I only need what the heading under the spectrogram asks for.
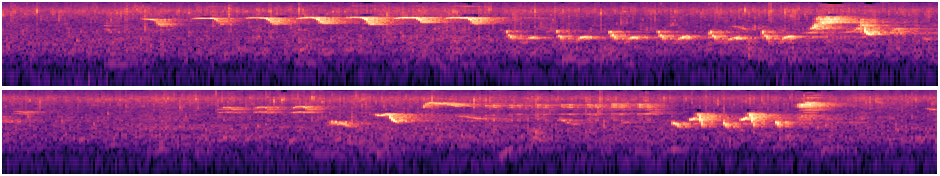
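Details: Common nightingales singing deep in a Greek forest: a run of rapid repeated whistled notes, then a lower stuttering series, a sharp rising flourish, and after a pause more varied whistles and buzzy trills over faint background hiss.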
